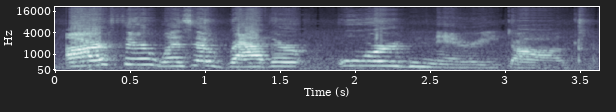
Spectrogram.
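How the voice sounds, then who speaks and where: Woman teacher doing a storybook read-aloud, bright voice, big dramatic pauses, kinda far from the mic w some faint noise. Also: sits high, sing-song. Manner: deliberate storyteller phrasing with dramatic pauses and emphasis. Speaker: teacher reading a picture book aloud.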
